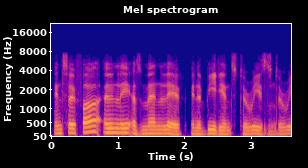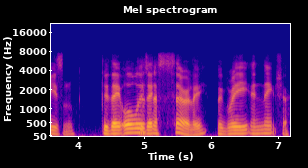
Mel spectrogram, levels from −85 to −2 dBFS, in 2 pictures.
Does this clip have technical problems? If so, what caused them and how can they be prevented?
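Yes. A second, slower capture path or an out-of-step edit likely mixed the speech in twice from 3.20 to 5.12 s. This doubled audio track adds a full-band copy trailing about half a second behind at roughly equal level, starting and stopping abruptly with no room decay. Routing each source through a single capture path and checking edits for overlapping copies prevents it.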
